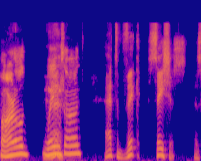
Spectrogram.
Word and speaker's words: Seixas: That's Vic Seixas, is how you say his last name.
